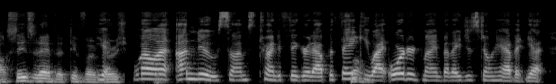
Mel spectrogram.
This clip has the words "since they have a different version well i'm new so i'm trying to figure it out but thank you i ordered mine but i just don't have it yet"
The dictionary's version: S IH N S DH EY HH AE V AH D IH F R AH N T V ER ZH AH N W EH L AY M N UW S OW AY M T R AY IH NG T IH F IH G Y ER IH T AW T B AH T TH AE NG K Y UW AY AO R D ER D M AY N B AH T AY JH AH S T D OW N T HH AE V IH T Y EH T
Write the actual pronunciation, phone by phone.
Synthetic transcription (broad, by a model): S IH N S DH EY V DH AH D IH F R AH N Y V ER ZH W EH L AY M N UW S OW AY M T R AY IH NG T IH F IH G Y ER IH T AW T B AH T TH AE K Y UW AY AO R D ER D M AY N B AH T AY JH AH S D OW N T HH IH V IH T Y EH T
